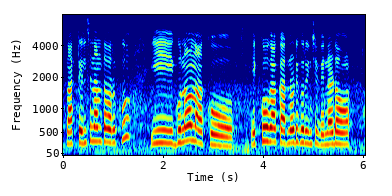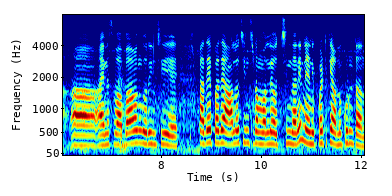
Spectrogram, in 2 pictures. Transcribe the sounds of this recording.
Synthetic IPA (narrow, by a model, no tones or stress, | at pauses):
naːku̥t̪e̞lisinɐnt̪ɐʋɐɾɐkuː | iːɡunɐmnaːku | e̞kːuʋɐɡaːkɐɾnuːɽiɡuɾiɲt͡ʃiʋinɐɽɐm | aːjnɐsʋɐbʱaːʋɐŋɡuɾiɲt͡ʃi | pɐd̪e̞ːpɐd̪eːaːlo̞ːt͡ʃiɲt͡ʃɐɽɐmʋɐlːe̞ːʋɐt͡ʃːind̪ɐnine̞ːnipːɐʈi̥keːɐnukuɳʈaːnu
